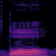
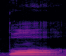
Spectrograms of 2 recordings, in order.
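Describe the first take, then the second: The two takes are said the same way.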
